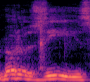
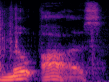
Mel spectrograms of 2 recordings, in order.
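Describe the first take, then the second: First: The name ends with a 'zees' sound. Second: The name ends with an 'oz' sound. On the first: The speaker calls it wrong. "or Moto Z's for the longest time" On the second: The speaker calls it right. "the correct pronunciation is Mote Oz"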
